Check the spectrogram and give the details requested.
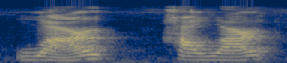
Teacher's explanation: You need to pronounce this 玩 and 儿 together just like a whole syllable. 玩 好 玩 Okay, the same thing to the 哪 儿 事 儿 名 这 儿 You just pronounce these two words together just like a whole syllable. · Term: 儿 化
